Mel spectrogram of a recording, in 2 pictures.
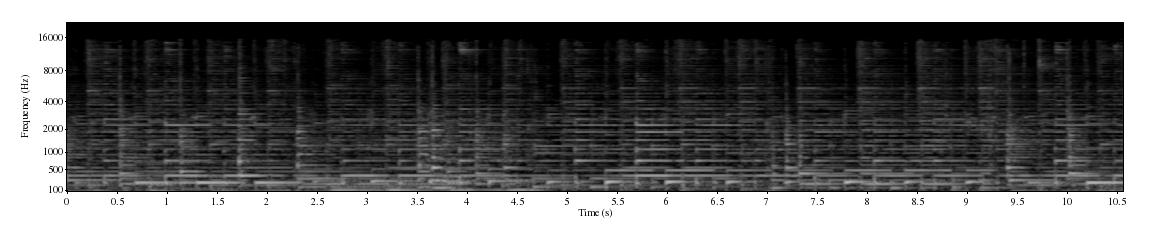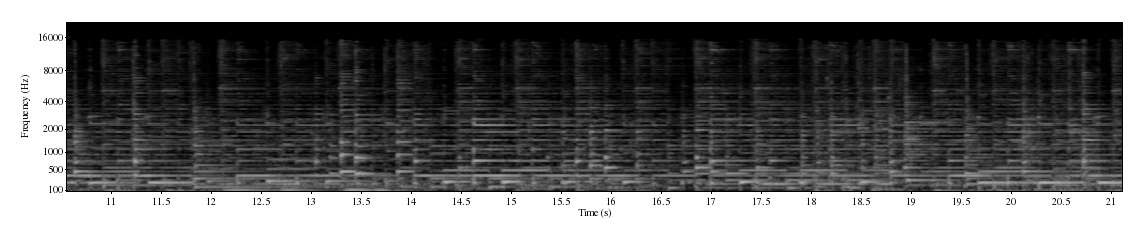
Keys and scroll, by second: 11.4 Delete, 14.0 ctrl+d.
